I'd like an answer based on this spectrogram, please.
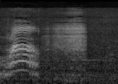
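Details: Hungry house cat talking back to its owner with a single clear, tonal meow arching up and down over about half a second, then a soft breathy hiss.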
